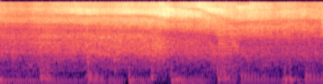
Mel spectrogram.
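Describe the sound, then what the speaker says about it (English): A large prime New York steak is seared in a hot pan, giving a loud, steady sizzle and crackle with a faint rhythmic tapping or stirring running beneath it. "We're gonna sear it"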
